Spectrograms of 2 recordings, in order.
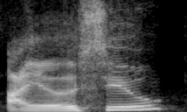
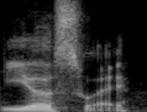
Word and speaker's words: Iosu: It's Iosu, but that's not how my ancestors pronounce it. They pronounce it Iosue.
